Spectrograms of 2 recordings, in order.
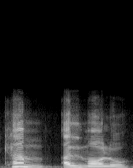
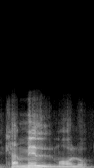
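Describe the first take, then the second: First: The words are said without a linking vowel. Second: An 'i' vowel links the two words. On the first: The speaker calls it wrong. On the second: The speaker calls it right.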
